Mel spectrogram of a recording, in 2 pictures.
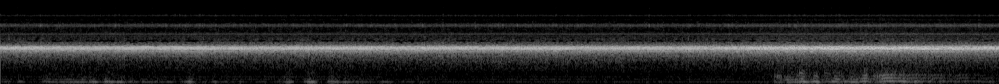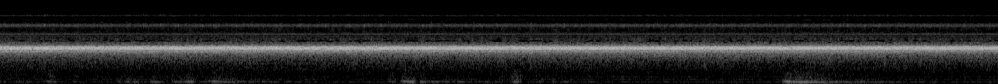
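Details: Long, unvarying buzzing trill from a mole cricket, constant in pitch and loudness, accompanied by scattered faint low murmurs, strongest around the eighth to ninth seconds.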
